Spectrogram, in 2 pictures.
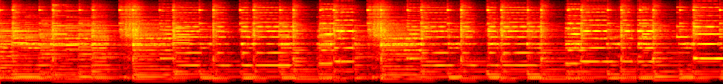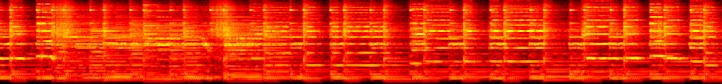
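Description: Instrumental music, plucked guitar with keyboard, played through the small built-in Bluetooth speaker of an LED disco-ball light. It sounds thin, with almost no deep bass.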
